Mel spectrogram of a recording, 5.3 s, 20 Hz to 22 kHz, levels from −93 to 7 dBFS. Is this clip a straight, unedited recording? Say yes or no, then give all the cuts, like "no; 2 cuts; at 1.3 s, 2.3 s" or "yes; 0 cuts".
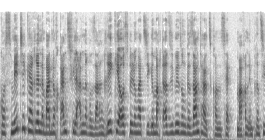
yes; 0 cuts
